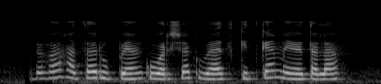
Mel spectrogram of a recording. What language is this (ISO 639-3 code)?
mar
